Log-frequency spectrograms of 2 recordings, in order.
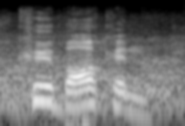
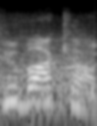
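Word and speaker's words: Cù Bòcan: How do you pronounce that? This is Coole Bocan. Coole Bocan.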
